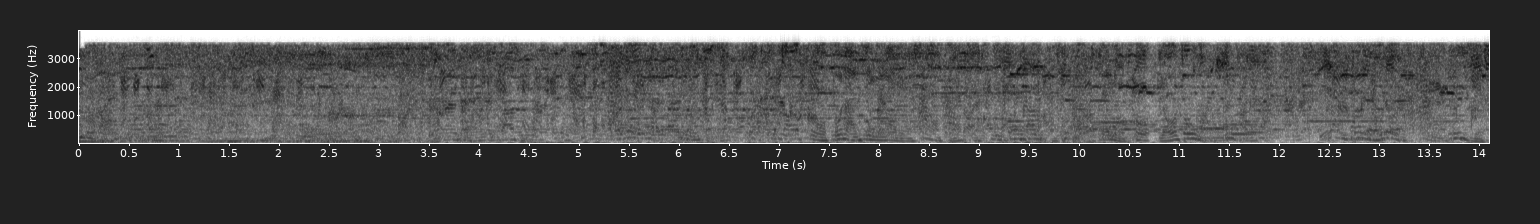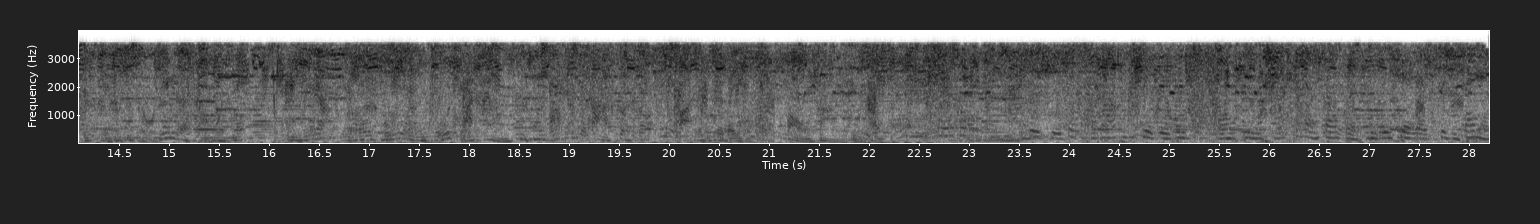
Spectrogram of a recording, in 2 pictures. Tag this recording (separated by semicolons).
AM; dare-28; interfeerence; overlap; radio; radio-stations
